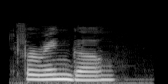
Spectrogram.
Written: pharyngo

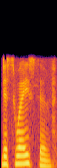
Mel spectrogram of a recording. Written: dissuasive

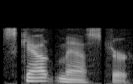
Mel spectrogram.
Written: scoutmaster

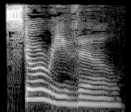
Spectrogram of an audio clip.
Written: Storyville

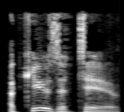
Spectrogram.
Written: accusatively

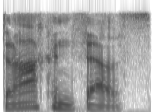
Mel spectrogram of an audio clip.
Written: Drachenfels

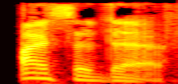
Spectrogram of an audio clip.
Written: isodef

